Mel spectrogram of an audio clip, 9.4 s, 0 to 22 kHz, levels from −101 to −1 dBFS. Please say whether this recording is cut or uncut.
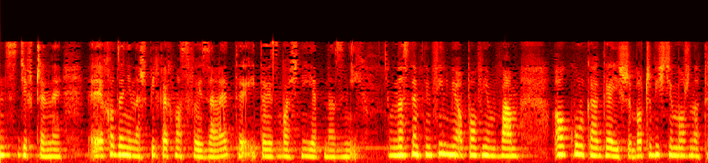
uncut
